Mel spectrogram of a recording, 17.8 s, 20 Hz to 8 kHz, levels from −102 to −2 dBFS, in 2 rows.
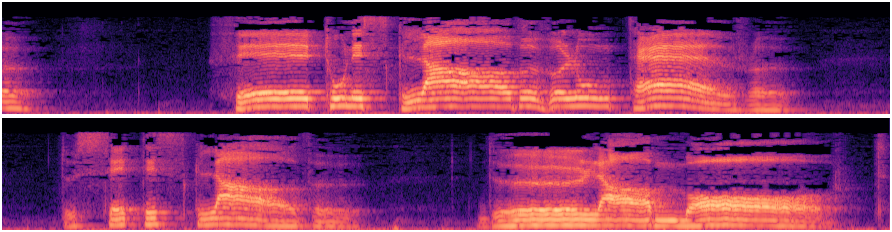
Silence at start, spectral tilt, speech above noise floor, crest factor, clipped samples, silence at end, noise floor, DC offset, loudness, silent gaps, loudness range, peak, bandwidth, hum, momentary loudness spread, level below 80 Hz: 0 s; -11 dB/octave; 31 dB; 18 dB; under 0.1%; 0.2 s; -50 dBFS; under 0.1%; -18 LUFS; none; 9 LU; -2 dBFS; 5.8 kHz; none; 17 LU; -44 dBFS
